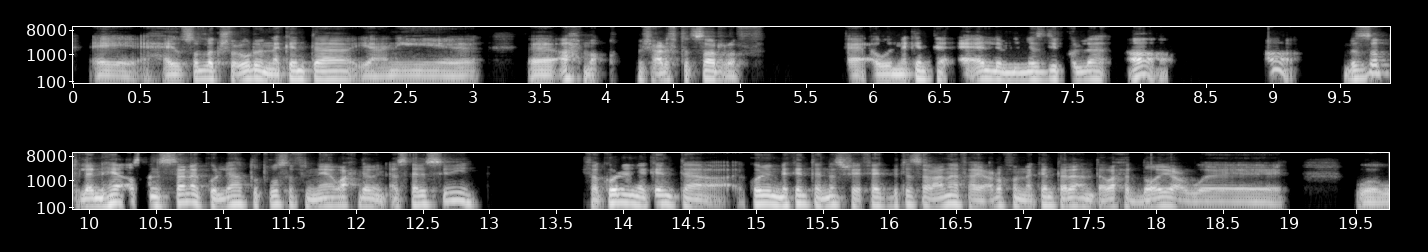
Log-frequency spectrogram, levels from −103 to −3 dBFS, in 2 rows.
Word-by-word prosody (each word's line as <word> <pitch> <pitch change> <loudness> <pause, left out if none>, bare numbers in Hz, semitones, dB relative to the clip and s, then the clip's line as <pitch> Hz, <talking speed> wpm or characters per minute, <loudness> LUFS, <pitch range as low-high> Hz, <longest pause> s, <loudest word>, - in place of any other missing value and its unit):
آآ 85 -3 -2
هيوصل 95 +8 -1
لك 125 - +4
شعور 135 +2 +3
إنَّك 105 +2 +2
أنتَ 125 0 +3
يعني 85 +1 -4 0.6
آآ، 90 0 +3
أحمق - - -3
مش - - -6
عارف - - +2
تتصرَّف، - - +1 0.6
آآ - - +1
أو 95 +1 +2
إنَّك 95 +6 +2
أنتَ 125 0 +1 0.2
أقل 120 -1 +4
من 110 - +1
الناس 115 +2 +2
دي 130 - 0
كلها. 120 0 -2 0.2
آه، - - +7 0.9
آه، - - 0
آه، - - -4 0.3
بالضبط، 205 +11 -1
لأن 110 +1 +5
هي 150 +7 +5
أصلًا 160 -4 -1
السنة 155 +6 +3
كلها 130 0 0
بتتوصف 135 -2 -5
إن 100 +1 -1
هي 120 - 0
واحدة 115 -1 0
من 95 - -5
أسهل 130 - 0
السنين. 160 +3 -1 0.8
فكون 155 +1 +4
إنَّك 140 -1 +2
أنتَ 125 -8 -1
كون 145 - +4
إنَّك 130 0 +3
أنتَ 140 -3 +1
الناس 125 +3 0
شايفاك 125 -2 -1
بتسأل 135 +2 -3
عنها 140 +1 +1
فهيعرفوا 115 +1 -3
إنَّك 95 +5 -5
أنتَ 125 -1 0
لأ 120 -1 +2
أنتَ 100 - -4
واحد 110 -6 -2
ضايع 120 +7 +2
و 85 -1 -5 1.1
و 80 - -2
120 Hz, 170 wpm, -23 LUFS, 100-135 Hz, 1.1 s, آه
